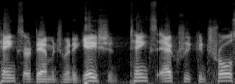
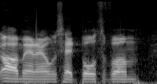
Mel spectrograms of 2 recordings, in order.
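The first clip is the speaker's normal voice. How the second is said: usual speaking voice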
